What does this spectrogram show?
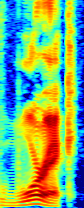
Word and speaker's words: Warwick: but apparently it's pronounced Warick because why wouldn't you leave that why would you say the W yeah the second though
